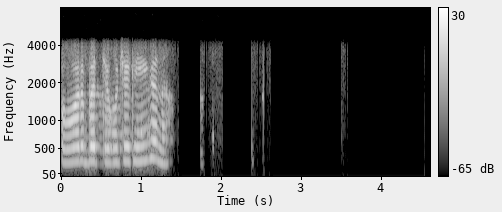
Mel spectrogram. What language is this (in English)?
Dogri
